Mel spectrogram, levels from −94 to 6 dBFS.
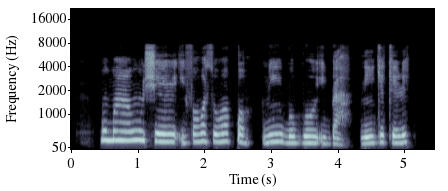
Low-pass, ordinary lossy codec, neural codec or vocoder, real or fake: none; none; none; real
